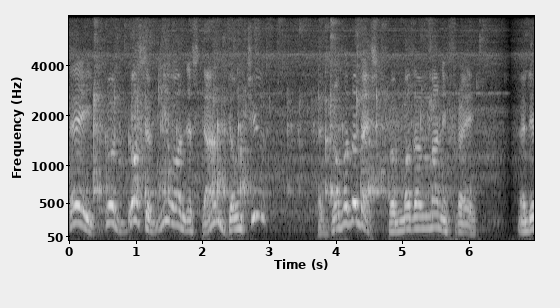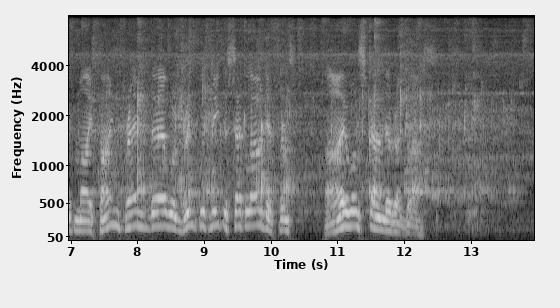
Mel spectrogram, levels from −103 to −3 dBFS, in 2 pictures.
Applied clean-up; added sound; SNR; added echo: none; Water tap, faucet / Water; 10 dB; reverberation time 0.1 s.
